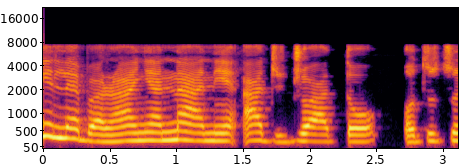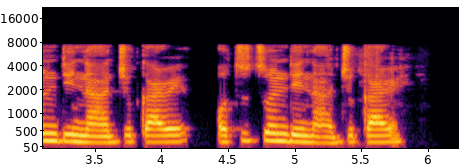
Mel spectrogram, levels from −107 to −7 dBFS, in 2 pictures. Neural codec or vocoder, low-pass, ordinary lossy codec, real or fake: none; 7.2 kHz; none; real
